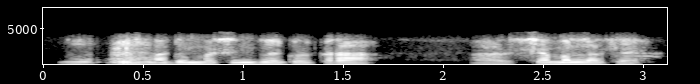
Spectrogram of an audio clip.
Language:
Manipuri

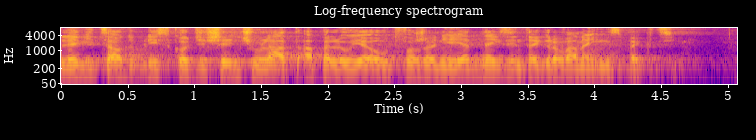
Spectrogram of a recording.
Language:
Polish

